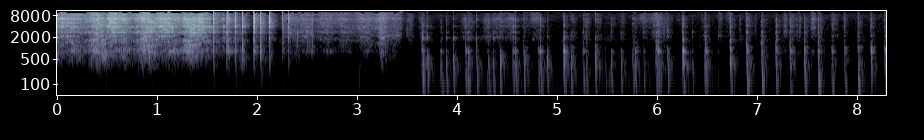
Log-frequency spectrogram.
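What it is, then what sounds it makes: Laminate floor sample scratched with nails. Long nails rub and scratch along the surface of a light oak-grain laminate flooring sample, a solid board held upright, producing a dense, bright rasping for about three seconds. Then a quick run of crisp, dry taps follows at a steady pace, each one short with almost no ring.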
